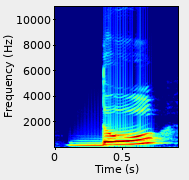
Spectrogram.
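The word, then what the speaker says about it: though: ए एल को ऑल, दो, टी एच को द, ओ यू जी एच को ओ करके पढ़ देंगे। यहाँ पर जी एच तो साइलेंट, ओ यू को ओ।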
